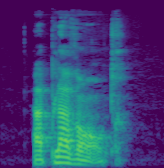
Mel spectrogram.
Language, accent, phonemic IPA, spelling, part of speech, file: French, France, /a pla vɑ̃tʁ/, à plat ventre, adverb, LL-Q150 (fra)-à plat ventre.wav
- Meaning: face-down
